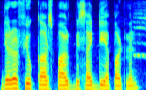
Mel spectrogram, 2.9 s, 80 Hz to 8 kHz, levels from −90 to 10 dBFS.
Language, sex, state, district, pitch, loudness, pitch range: English, male, Assam, Kamrup Metropolitan, 130 Hz, -17 LUFS, 125-140 Hz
